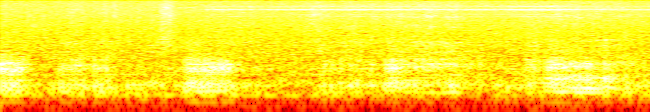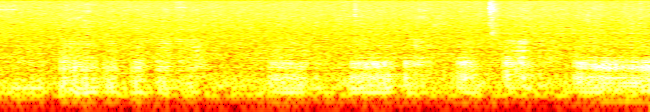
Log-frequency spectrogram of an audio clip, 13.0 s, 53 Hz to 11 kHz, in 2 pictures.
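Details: A friendly female F1 Savannah cat at a vet visit purrs strongly while head-butting the table. It is a steady purr, each breath a low rumbling pulse about every one to two seconds.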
